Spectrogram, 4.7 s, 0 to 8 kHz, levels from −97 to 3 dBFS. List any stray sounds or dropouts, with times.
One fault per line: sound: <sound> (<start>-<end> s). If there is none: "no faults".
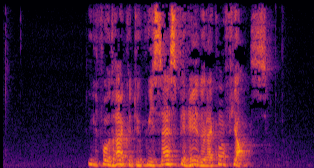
no faults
